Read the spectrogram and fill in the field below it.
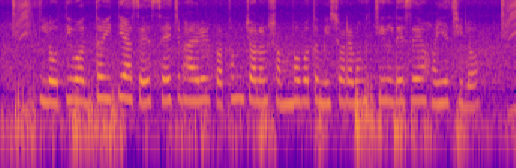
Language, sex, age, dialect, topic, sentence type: Bengali, female, 18-24, Jharkhandi, agriculture, statement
